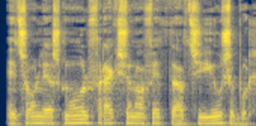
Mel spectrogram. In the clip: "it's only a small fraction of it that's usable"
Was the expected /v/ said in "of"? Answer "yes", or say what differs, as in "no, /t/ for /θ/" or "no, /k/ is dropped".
no, /f/ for /v/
